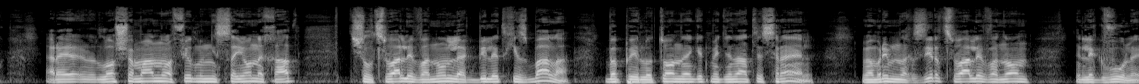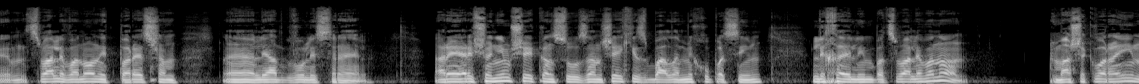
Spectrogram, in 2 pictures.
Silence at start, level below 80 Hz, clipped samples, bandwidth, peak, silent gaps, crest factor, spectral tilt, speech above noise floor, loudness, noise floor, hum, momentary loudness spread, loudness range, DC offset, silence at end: 0.45 s; -46 dBFS; under 0.1%; 15.5 kHz; 0 dBFS; none; 14 dB; -5.5 dB/octave; 47 dB; -14 LUFS; -61 dBFS; none; 7 LU; 2 LU; under 0.1%; 0 s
